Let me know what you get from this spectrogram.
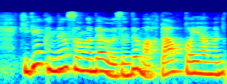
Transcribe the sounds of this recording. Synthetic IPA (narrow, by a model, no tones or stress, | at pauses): kʲʰed̪e̞kʲʰʏnːɪŋso̞ɴənd̪ɑwɵzɪmd̪ɪmɑqt̪ɑp̚qʰojɑmən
